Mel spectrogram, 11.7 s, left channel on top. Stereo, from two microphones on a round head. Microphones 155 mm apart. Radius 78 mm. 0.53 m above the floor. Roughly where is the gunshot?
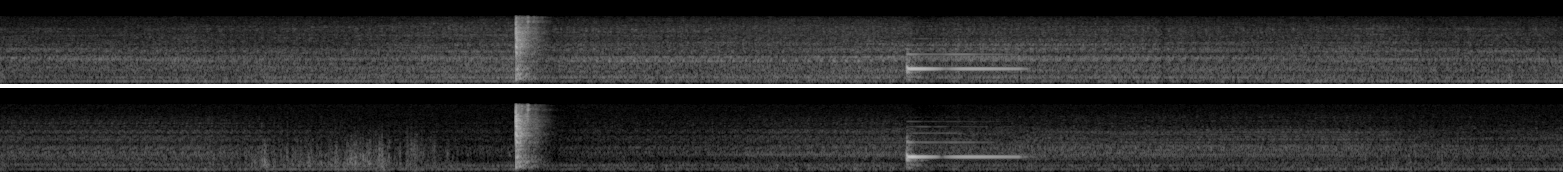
Right.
